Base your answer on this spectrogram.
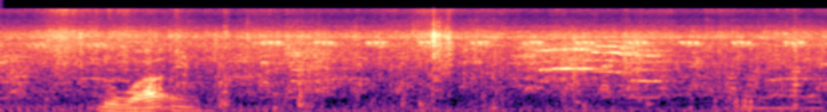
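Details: Garut sheep ewe giving birth to triplets: one loud, wavering bleat with a quavering rise and fall just after the start, then low farmyard murmur with faint chicken calls and a human voice in the background.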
